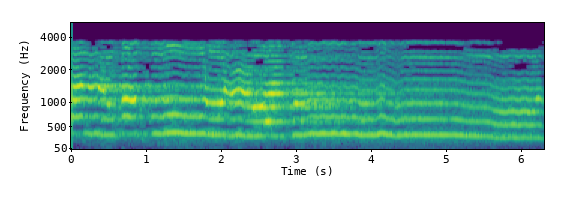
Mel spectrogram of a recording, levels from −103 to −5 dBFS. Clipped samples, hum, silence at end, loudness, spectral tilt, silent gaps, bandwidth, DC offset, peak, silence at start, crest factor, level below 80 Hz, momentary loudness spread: under 0.1%; none; 0 s; -20 LUFS; -6 dB/octave; none; 3.9 kHz; under 0.1%; -6 dBFS; 0 s; 14 dB; -74 dBFS; 12 LU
